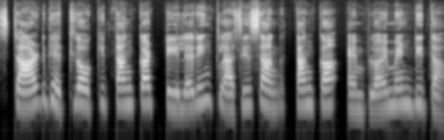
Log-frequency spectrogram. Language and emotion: Goan Konkani, neutral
